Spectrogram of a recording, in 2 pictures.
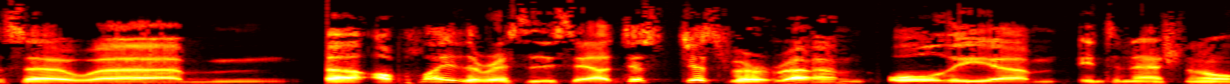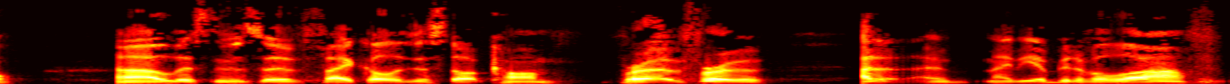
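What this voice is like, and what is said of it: English accent. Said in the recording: “Ab loves my accent ... I'm a bloody pom”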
